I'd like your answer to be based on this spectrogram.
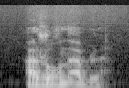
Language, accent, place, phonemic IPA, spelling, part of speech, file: French, France, Lyon, /a.ʒuʁ.nabl/, ajournable, adjective, LL-Q150 (fra)-ajournable.wav
- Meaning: adjournable, postponable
